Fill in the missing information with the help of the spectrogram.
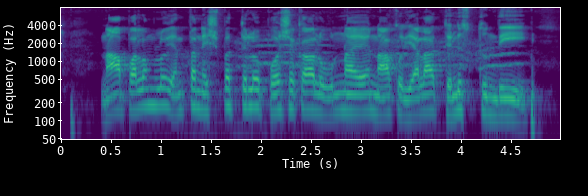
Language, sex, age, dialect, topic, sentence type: Telugu, male, 25-30, Central/Coastal, agriculture, question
